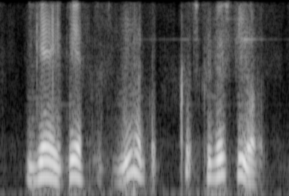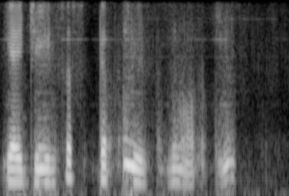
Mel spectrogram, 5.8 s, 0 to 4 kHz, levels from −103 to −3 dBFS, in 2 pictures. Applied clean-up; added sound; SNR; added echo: neural separator model SepFormer WHAMR!.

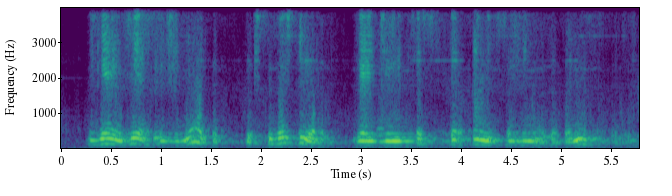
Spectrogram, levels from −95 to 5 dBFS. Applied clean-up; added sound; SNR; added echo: neural separator model SepFormer DNS4.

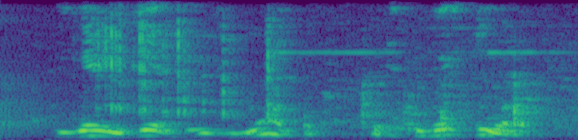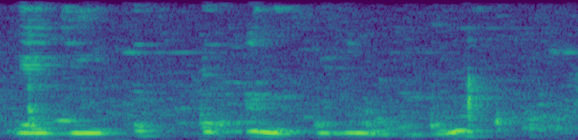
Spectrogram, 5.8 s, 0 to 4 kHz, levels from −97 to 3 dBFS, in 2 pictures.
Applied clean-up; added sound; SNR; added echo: classical method WPE with log-MMSE.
